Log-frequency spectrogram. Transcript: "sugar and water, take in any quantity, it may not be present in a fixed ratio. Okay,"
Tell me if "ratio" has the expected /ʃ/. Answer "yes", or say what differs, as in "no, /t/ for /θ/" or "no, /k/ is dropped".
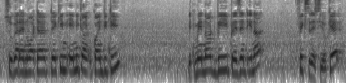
no, /s/ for /ʃ/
